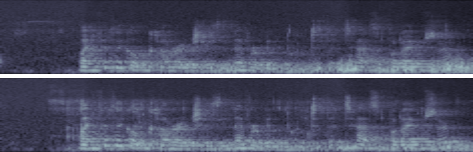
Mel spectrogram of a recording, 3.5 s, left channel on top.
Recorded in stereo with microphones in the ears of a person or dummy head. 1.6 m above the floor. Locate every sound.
0.6 s a man speaking: 15° right (ahead or behind), 1.6 m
